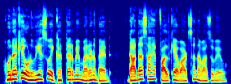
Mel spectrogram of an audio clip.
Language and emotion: Sindhi, neutral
